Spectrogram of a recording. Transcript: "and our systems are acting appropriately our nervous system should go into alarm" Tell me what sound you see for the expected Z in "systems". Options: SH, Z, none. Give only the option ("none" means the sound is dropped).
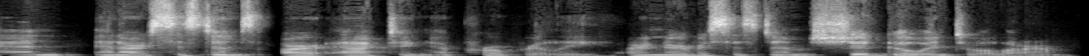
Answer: Z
